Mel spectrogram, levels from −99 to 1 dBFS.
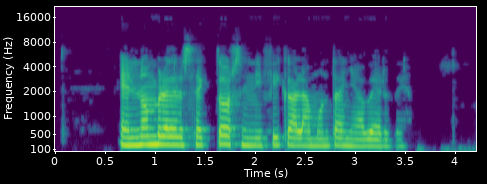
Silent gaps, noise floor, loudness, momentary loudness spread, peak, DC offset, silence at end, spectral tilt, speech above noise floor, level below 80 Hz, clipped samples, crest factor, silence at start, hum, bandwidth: none; -68 dBFS; -17 LUFS; 10 LU; -2 dBFS; under 0.1%; 0.7 s; -6 dB/octave; 52 dB; -62 dBFS; under 0.1%; 16 dB; 0.65 s; none; 7.6 kHz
